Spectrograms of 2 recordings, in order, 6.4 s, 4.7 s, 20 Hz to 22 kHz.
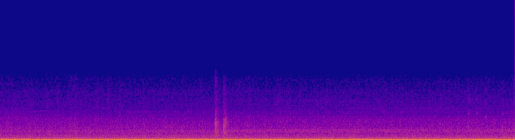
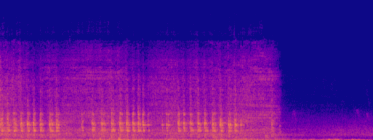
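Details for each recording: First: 1967 Ford Galaxie 500, 289 Ford V8, just restarted and warming as the thermostat opens during first-start break-in: deep, even idle rumble with no knocks, misses or ticks; the engine runs smooth. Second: 1967 Ford Galaxie 500, 289 Ford V8, first start attempt before break-in: fast rhythmic squeaky scrubbing, about four a second, as the engine turns over, then it stops; owner thinks the replaced crank/fan pulley is touching another pulley because of tight clearance.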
